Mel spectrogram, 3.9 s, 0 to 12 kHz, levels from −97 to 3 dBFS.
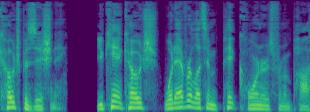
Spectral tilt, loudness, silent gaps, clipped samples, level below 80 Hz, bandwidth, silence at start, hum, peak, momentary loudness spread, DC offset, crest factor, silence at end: -5.5 dB/octave; -21 LUFS; 0.95-1.15 s; under 0.1%; -52 dBFS; 11.5 kHz; 0 s; none; -6 dBFS; 9 LU; under 0.1%; 16 dB; 0 s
